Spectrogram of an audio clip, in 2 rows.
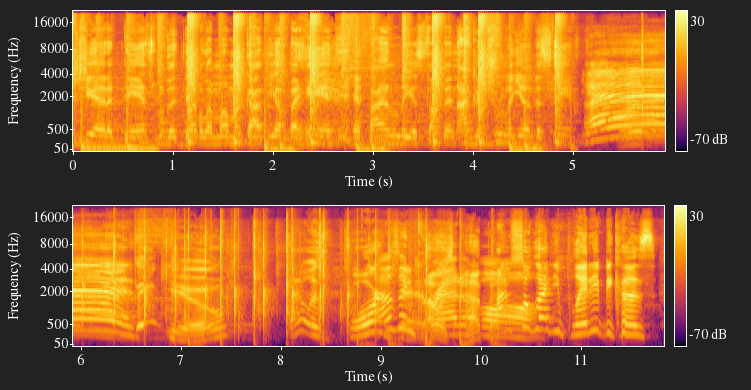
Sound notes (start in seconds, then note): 7.6 everyone applauds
